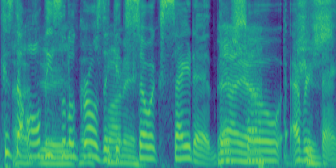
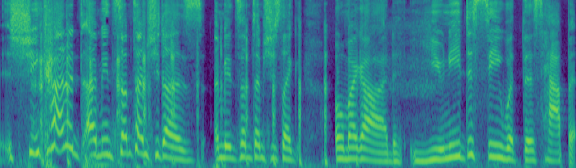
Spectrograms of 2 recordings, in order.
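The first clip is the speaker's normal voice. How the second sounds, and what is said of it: Imitated Californian way of talking. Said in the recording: “talk like a Californian?”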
